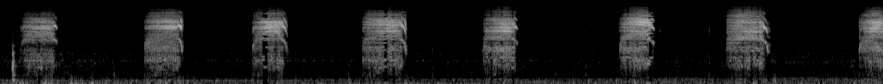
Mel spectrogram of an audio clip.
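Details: A barn owl family in a nest box near Oak Harbor, Ohio, during the owlet's first meal brought by the male. Evenly repeated rasping hisses, eight in a row, each short and noisy, roughly one per second.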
